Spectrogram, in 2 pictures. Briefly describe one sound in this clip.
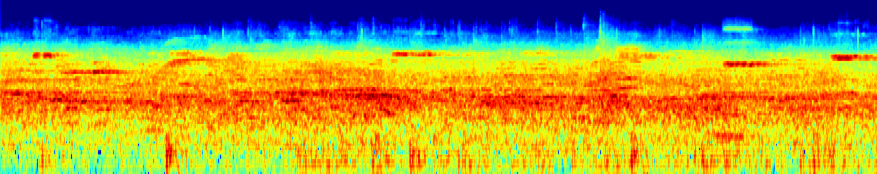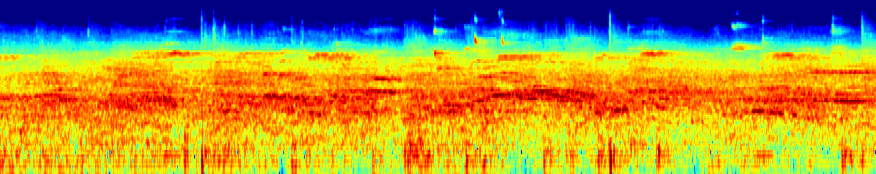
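A large hall echoes with the chatter of many players and spectators.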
